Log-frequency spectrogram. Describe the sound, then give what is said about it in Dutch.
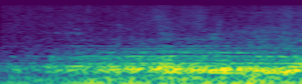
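Low, rumbling drone of a convoy of vehicles setting off, a dense engine rumble that swells slightly over its course, with no voices. “Ons konvooi gaat rijden.”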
